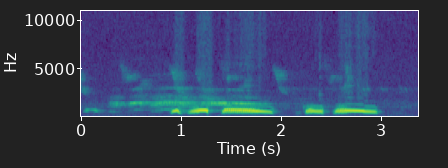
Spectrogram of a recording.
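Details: A single spotted dove phrase meant to make newly caught birds coo back. Low, mellow coos build to a long drawn note, then two more rounded coos follow, with a faint higher tone above.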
